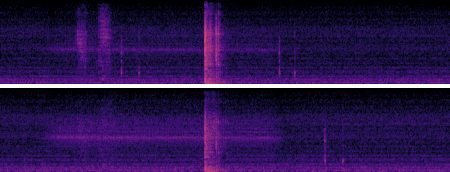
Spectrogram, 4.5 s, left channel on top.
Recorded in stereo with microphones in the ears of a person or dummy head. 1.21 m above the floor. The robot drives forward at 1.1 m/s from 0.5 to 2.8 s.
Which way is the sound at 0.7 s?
40° left (ahead or behind).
